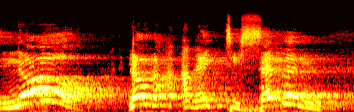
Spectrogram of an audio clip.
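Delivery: put-on a proud old boy putting him right; indignant old granddad. Granddad corrects the baker proudly.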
